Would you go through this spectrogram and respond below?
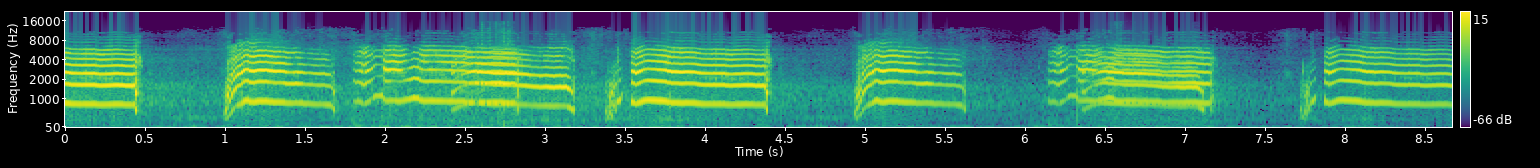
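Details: Kittens and their Scottish Fold mother, father a British Shorthair, calling as she plays and talks with them: about eight bright, sustained meows in quick succession, several overlapping, with short gaps between bursts.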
